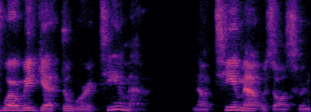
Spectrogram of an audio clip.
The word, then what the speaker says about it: Tiamat: here and that literally is how you say tiamat yes and the reason why we're saying it's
